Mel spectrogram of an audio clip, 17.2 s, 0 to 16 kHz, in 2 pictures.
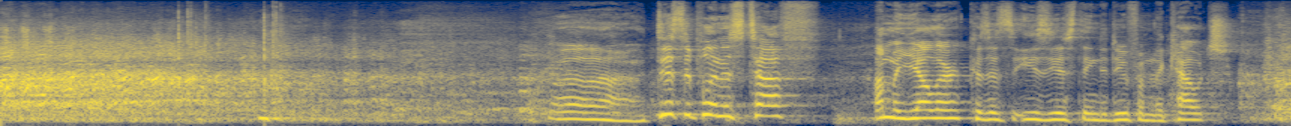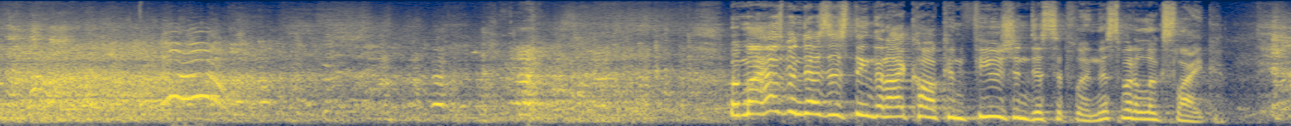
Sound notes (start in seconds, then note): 0.0 audience laughing; 8.2 audience laughing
